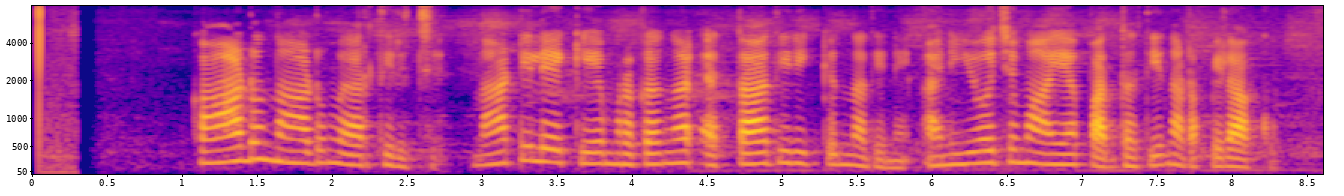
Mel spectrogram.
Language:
Malayalam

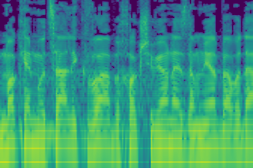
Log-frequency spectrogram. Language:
Hebrew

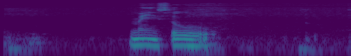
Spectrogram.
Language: Thai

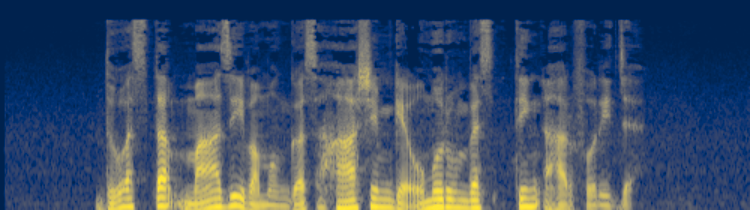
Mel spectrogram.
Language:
Divehi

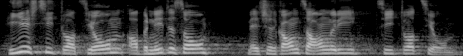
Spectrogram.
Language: Swiss German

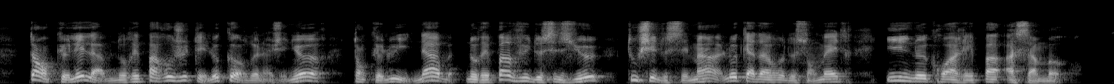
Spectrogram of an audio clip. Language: French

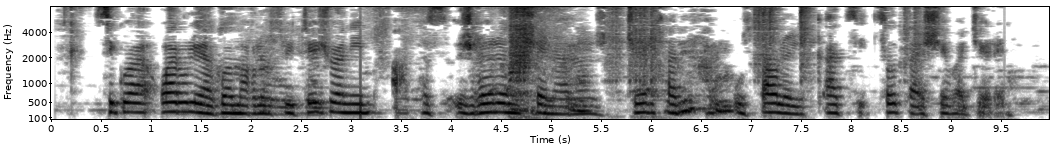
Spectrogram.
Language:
Georgian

